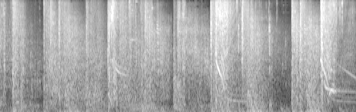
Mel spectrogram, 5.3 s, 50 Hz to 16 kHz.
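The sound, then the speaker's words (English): A volley of rifle fire from six shooters with telescopic sights, pouring about 80 rounds into woods: many loud, overlapping shots in dense, continuous bursts with almost no pause. “between the six of them put about 80 rounds into the woods”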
